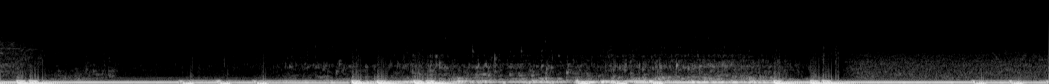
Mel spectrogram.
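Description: Deep, low rumbling drone of an ambient soundtrack, swelling and dipping irregularly, with fainter higher sounds above it.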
